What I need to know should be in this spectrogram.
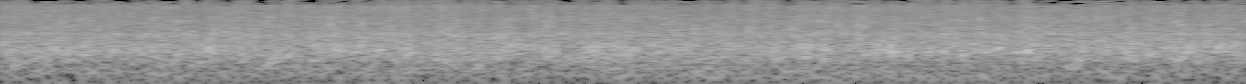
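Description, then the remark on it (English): Steady rushing and gurgling of a babbling brook, water flowing continuously over stones, with no voices or other sounds over it. “There's a babbling brook.”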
